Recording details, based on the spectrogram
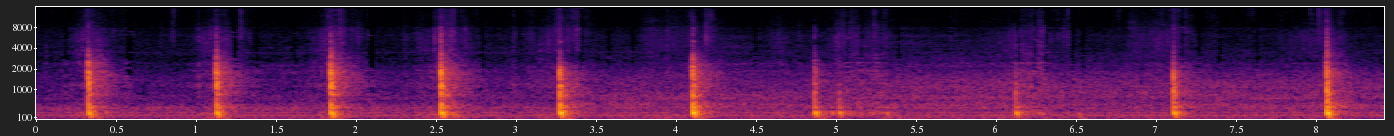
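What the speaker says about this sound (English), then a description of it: "so now I'm going to just chop them" A knife chops walnuts on a cutting board in about ten sharp, evenly spaced knocks, close and distinct, each one a crisp tap against a quiet kitchen background.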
